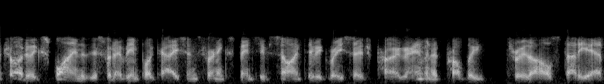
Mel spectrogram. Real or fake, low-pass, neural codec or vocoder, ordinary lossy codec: fake; 5.4 kHz; vocoder, 44.1 kHz, 80 mel bands, Vocos; MP3, 48 kbps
